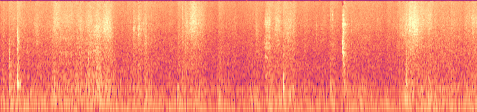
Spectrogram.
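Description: Fabric rustles as hands move and smooth clothing.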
